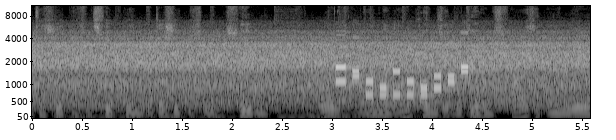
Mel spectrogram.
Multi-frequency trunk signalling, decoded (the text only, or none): KP 02172156 ST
